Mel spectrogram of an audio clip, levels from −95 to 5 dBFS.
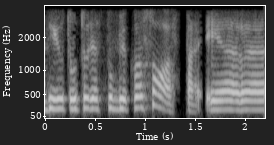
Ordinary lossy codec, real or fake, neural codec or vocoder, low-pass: AAC, 24 kbps; real; none; 3.6 kHz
